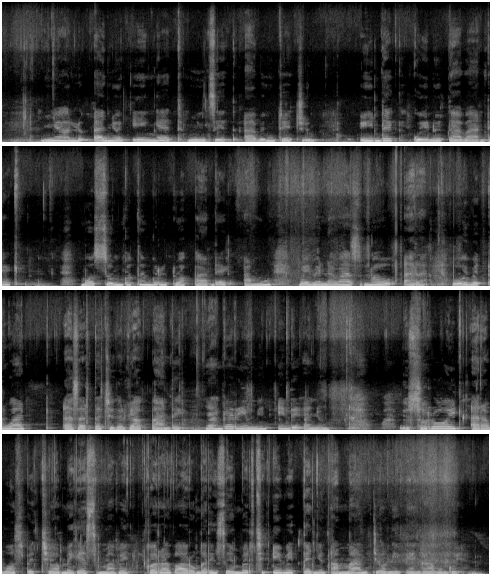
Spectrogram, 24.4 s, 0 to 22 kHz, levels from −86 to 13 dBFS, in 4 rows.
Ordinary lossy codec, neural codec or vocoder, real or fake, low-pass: none; none; real; none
